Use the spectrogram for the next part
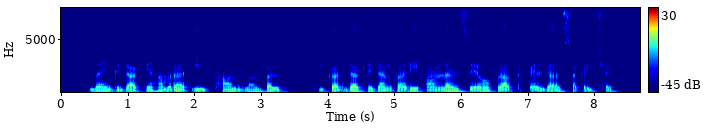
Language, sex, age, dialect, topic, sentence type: Magahi, male, 18-24, Western, banking, statement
